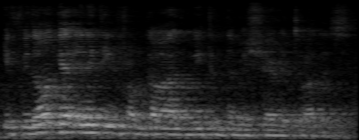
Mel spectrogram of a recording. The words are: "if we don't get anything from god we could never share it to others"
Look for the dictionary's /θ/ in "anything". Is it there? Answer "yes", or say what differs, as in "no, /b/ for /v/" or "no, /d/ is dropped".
no, /t/ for /θ/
